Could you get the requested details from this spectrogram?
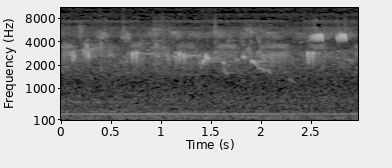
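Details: Breeding adult drongo giving scattered chirps and a falling slurred whistle, then three loud high pips near the end, over constant low hum.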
